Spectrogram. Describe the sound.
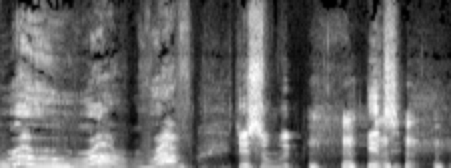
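A human voice imitates the dogs heard from different sides of an arena during the national anthem, starting with drawn-out wavering howls and moving into a quick series of short, sharp, loud barks and yips.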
